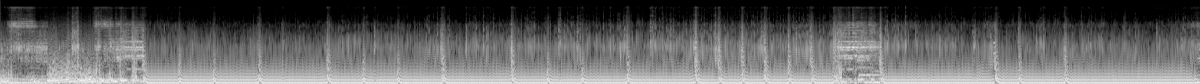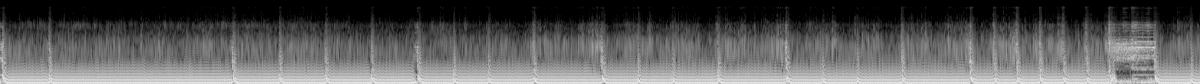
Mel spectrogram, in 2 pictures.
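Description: Electronic dance music played very loud through the Chumbo Grosso truck's wall of car-audio speakers, built by Atrasom, with a heavy, steady bass. The track briefly breaks about eight seconds in.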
